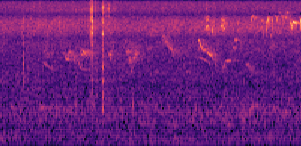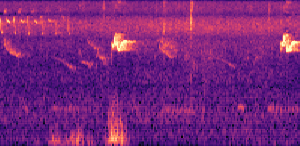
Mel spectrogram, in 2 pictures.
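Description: Small birds chirping in the background with short, high, falling notes. Two dull low thumps come a little past halfway and are the loudest sounds, and a couple of sharp clicks come about a second in.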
